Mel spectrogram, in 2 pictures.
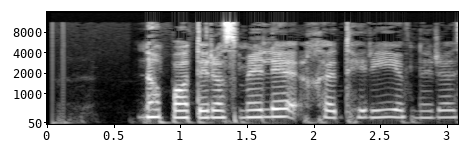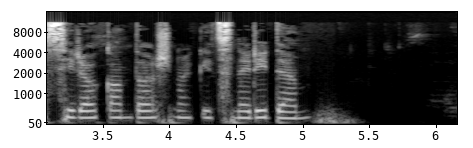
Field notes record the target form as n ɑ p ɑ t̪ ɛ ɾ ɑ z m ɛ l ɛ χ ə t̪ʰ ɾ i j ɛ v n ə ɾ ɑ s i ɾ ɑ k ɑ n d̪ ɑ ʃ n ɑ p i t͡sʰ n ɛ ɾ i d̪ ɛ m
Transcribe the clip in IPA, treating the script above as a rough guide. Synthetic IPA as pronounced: n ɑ p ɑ t̪ ɛ ɾ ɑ z m ɛ l ɛ χ ə t̪ʰ ɾ i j ɛ v n ə ɾ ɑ s i ɾ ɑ k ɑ n d̪ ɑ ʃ n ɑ k i t͡sʰ n ɛ ɾ i d̪ ɛ m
